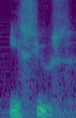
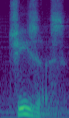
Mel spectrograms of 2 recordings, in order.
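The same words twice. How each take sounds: First: Jesus said as "ee-SOOS"; Jesus pronounced the Greek way, "ee-soos"; Greek form of Jesus. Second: Said in the usual way. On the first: Shown as a demonstration. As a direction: say Jesus with an opening ee and a soos ending. Steps through forms of the name.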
